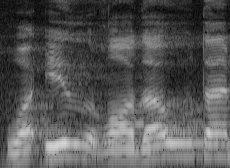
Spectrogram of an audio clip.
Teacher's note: غین حروف مستعلیہ میں سے ہے تو اس کو پوری یعنی نوٹا پڑھیں گے۔ واو ساکن سے پہلے حرف پر زبر ہے تو اس لیے اس کو لمبا نہیں کریں گے۔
